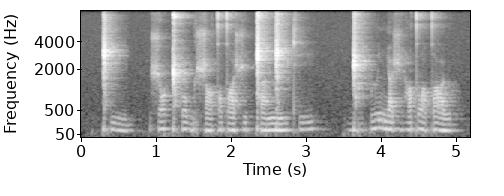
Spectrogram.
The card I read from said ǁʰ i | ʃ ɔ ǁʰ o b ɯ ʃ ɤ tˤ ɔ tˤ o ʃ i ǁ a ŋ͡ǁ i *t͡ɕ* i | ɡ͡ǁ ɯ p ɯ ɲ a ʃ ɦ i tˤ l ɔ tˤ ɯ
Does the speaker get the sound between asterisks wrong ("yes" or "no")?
yes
